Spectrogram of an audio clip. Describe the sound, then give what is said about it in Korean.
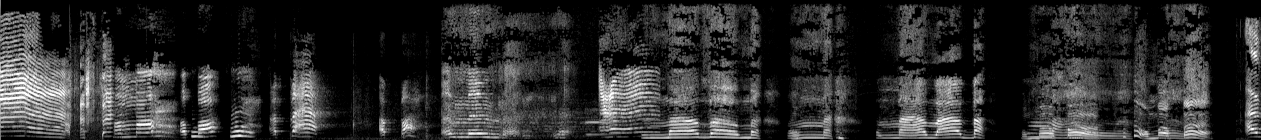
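Babies babble and coo in short, bright bursts as they say their first words, 'eomma' (mom) and 'appa' (dad), one voice prominent, with an adult voice briefly prompting between the baby sounds. “아기들이 처음으로 엄마 아빠를 바라하는 순간들 들려드렸습니다.”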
